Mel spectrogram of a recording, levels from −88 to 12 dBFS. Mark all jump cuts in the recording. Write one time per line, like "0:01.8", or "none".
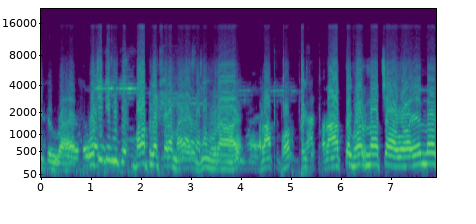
0:03.1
